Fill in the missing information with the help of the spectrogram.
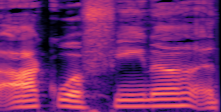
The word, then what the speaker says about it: Awkwafina: You've got Awkwafina, and no, I'm not pronouncing that wrong. If you look up her name on the IMDb page for Shang-Chi and the Legend of the Ten Rings, that's how it reads.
